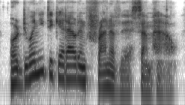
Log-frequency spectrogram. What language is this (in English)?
English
